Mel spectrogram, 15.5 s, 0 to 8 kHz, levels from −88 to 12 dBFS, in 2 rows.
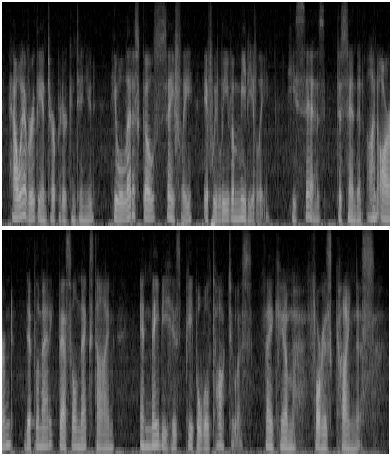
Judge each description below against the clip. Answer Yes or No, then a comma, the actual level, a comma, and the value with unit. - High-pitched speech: No, low, 115 Hz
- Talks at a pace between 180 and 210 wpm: No, average, 145 wpm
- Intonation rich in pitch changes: No, average, 3.5 semitones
